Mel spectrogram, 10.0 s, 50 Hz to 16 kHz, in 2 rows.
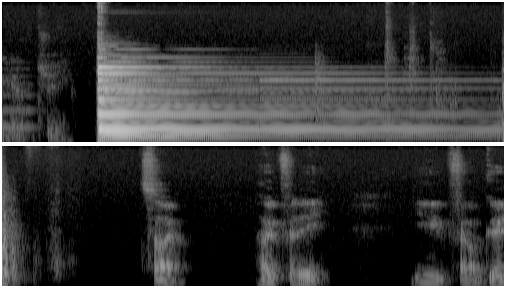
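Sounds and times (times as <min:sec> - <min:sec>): piano chord ringing: 0:01.0 - 0:05.0.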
